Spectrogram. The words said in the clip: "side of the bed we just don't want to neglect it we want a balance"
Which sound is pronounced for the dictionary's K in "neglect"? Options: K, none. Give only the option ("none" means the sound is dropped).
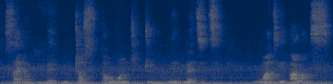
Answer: none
